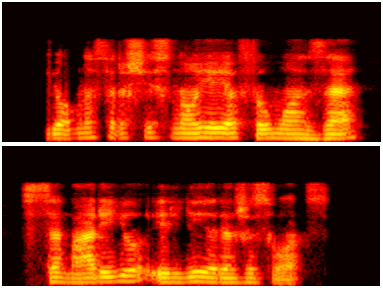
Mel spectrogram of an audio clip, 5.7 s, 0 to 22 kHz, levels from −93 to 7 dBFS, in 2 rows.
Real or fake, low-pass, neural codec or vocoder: real; 7.2 kHz; none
